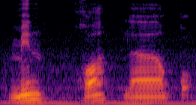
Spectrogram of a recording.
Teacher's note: حروف حلقی 6 ہے, حمزہ ہاؤ ہاؤ خاؤ عین و غین. اس کے وقت نون کو چھپائیں گے نہیں بلکہ نون کو اپنے اصلی حالت میں ظاہر کر کے پڑھیں گے, جسے اظہار کہتے ہیں.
